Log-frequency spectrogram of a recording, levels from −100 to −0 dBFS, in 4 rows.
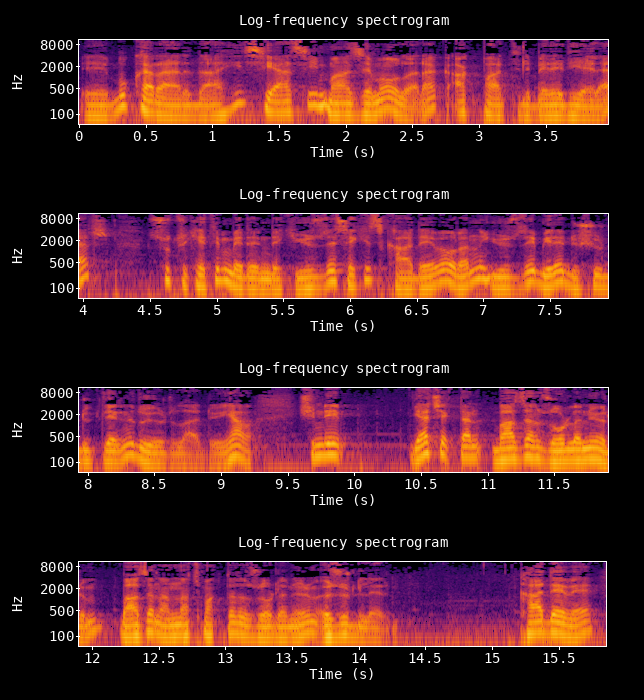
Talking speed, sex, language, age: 120 wpm, male, Turkish, 40-59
